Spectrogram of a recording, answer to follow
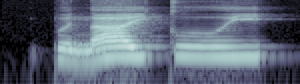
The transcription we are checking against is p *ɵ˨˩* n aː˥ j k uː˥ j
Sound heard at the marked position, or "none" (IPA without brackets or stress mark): ɵ˨˩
